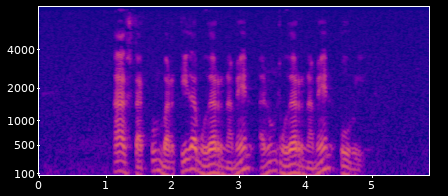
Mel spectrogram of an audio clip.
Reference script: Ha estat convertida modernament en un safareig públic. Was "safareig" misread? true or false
true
